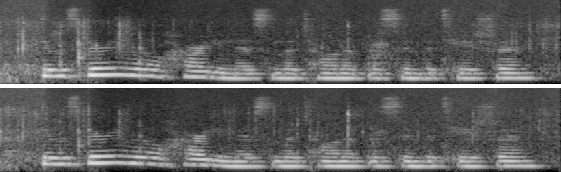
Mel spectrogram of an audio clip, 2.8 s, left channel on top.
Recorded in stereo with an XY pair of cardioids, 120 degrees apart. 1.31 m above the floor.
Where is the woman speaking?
35° left, 2 m.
